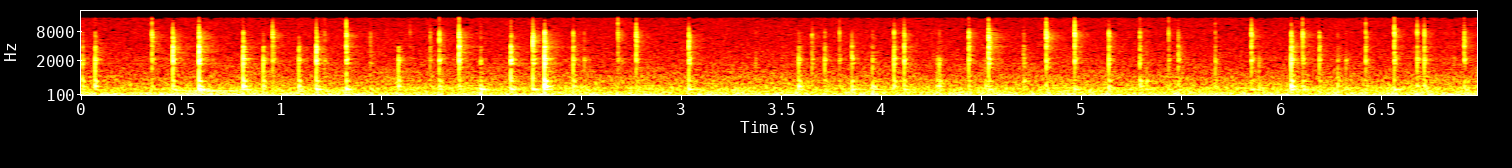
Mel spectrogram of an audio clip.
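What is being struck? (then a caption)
Rhinestone-studded tumbler tapped with long nails. Long red nails rapidly tap and scratch across the gem-covered surface of a hollow, hand-sized, purple rhinestone-studded cylindrical tumbler. The result is a quick, uneven patter of crisp, bright clicks that die away almost instantly, over a steady low background hum.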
